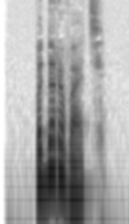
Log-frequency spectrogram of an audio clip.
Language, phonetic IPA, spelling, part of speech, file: Russian, [pədɐrˈvatʲ], подорвать, verb, Ru-подорвать.ogg
- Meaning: 1. to blow up, to blast 2. to undermine, to sap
